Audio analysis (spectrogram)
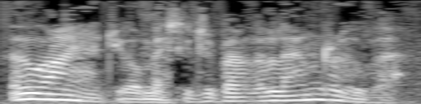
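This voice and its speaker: An actor playing a middle-aged British police inspector in a radio crime drama, asking thorough, polite questions with thoughtful grunts. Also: male voice, medium pitch, big pitch swings, quick pace, natural voice. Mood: questioning. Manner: questioning, hesitant musing with grunts. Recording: dull lo-fi radio recording, faint noise.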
